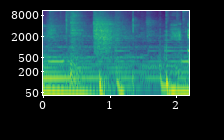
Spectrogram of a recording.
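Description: Background music with sustained notes, and one short hissing swish about a second in.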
